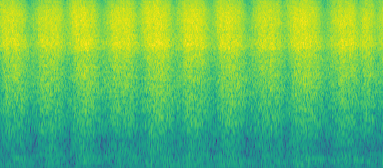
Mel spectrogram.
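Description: Paint roller spreading white paint up and down a wall in repeated strokes: a rhythmic rubbing hiss, about two strokes a second.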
